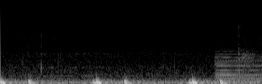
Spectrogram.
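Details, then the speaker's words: Strong, loud heartbeat of a man with a transplanted donor heart, loud enough to hear sitting beside him on the couch; deep, forceful lub-dub at about 65 a minute, soft music entering at the end. "sometimes I could hear it sitting next to him on the couch and I said is this normal is always so loud I said that's just the way it is they told me it's a really really strong"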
